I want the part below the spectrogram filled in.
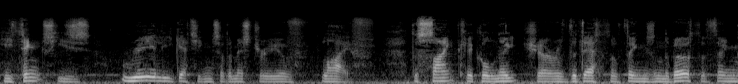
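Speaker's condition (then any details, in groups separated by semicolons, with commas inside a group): No condition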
